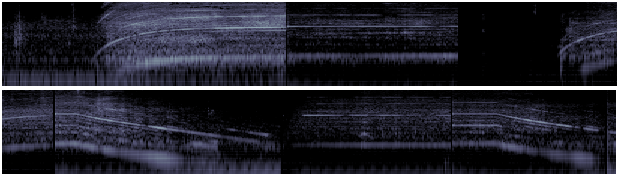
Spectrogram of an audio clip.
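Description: Small handheld electric air pump inflating camping air pads: its motor spins up with a rising whine, runs at a steady pitch, and winds down with a falling whine. This happens several times in short sections, with abrupt cuts between them.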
